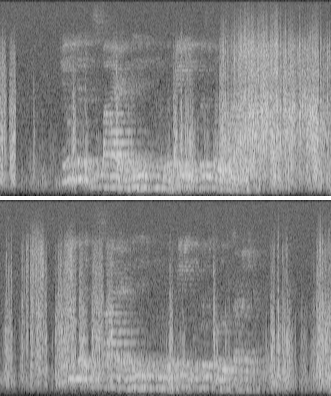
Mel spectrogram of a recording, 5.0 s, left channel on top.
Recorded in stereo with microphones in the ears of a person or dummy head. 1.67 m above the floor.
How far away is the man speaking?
About 9.5 m.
